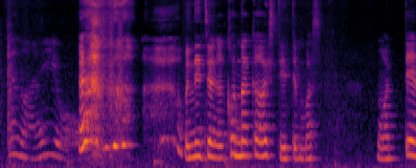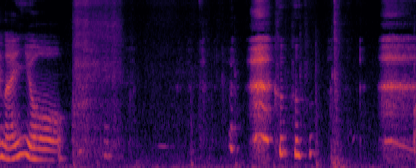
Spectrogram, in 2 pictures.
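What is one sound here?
A young woman laughs brightly close to a microphone.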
